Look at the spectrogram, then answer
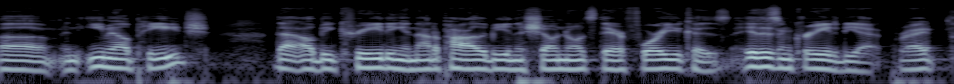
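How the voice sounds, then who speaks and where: A man with an American accent speaks in a plain, everyday voice at a fairly low pitch with fairly even intonation, in a very clean recording with a silent background. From Florida, Naples (Haitian family). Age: young. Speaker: podcast host. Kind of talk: casual solo podcast intro.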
